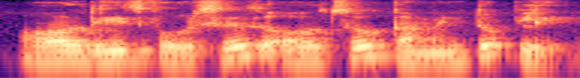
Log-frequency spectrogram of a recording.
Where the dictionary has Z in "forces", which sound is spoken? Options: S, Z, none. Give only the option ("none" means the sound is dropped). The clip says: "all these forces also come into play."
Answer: Z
